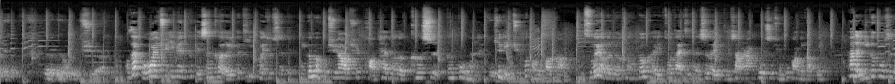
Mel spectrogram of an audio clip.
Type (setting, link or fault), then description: fault, echo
